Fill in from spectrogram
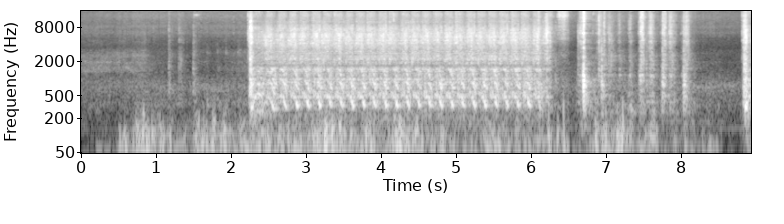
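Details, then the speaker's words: MGB sports car first start, clutch in and choke pulled, engine cold: steady cranking about four seconds, then it stumbles and stops before catching; good oil pressure afterward and it still wants choke. "Okay, we've got good oil pressure. Fired up pretty good. Definitely still wants to choke."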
